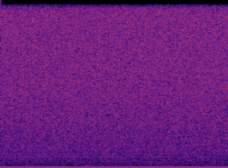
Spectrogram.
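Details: Only a quiet, constant low electrical hum under faint hiss and static is heard, with no animal voice.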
